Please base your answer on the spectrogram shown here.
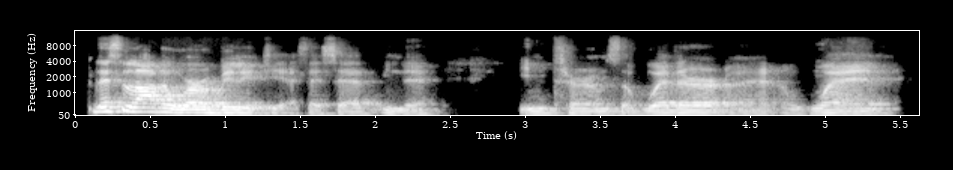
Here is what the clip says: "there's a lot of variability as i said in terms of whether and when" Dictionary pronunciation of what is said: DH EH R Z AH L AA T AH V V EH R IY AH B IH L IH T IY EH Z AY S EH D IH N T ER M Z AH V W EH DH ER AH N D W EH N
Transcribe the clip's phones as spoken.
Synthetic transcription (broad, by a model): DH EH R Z AH L AA T AH V W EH R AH B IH L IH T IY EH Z AY S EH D IH N T ER M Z AH V W EH DH ER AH W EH N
